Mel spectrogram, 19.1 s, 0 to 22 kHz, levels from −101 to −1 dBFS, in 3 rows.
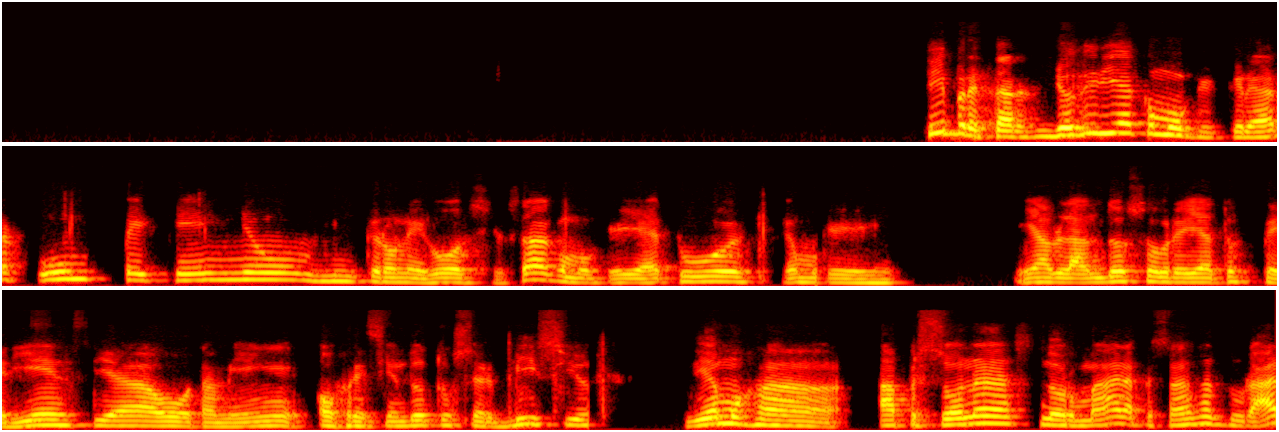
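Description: At 10.44 s, 15.67 s and 17.31 s the speech jumps forward with compressed frames skipped. Each time, a short run of 24 ms coded frames never reaches the output, dropping about a tenth of a second of speech at the first two and somewhat less at the third.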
